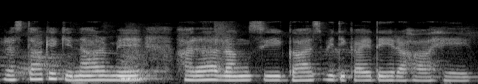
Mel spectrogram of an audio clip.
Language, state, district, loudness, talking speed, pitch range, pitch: Hindi, Arunachal Pradesh, Papum Pare, -18 LUFS, 165 wpm, 190-210 Hz, 200 Hz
